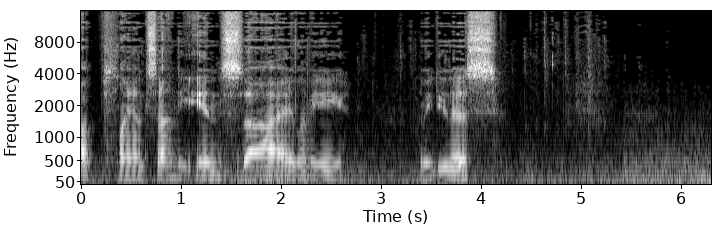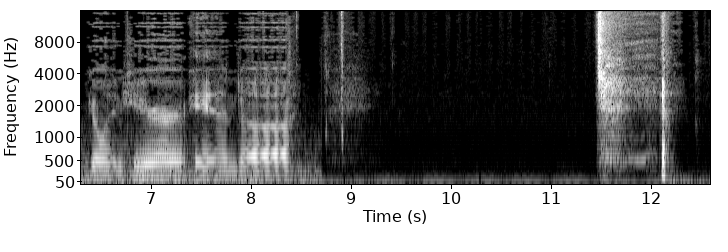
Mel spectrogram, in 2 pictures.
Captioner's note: laughs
